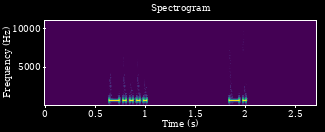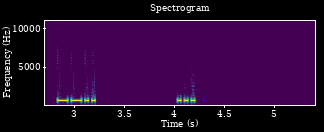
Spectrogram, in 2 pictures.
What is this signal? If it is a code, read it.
Morse code, heard as a keyed tone, about 36 wpm, spaced as for 10 wpm, 700 Hz. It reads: 6NZS
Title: USA Call Signs - 5 Characters - 8x Character Spacing - 35wpm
